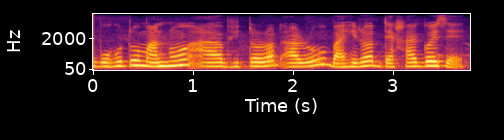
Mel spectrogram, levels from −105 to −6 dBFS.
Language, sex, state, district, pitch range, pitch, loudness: Assamese, female, Assam, Sonitpur, 200-235 Hz, 210 Hz, -14 LUFS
